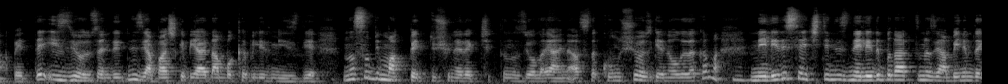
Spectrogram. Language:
Turkish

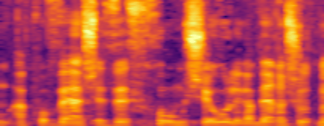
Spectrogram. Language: Hebrew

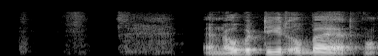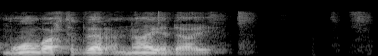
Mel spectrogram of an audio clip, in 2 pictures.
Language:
Western Frisian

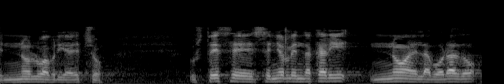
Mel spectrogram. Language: Spanish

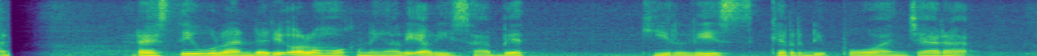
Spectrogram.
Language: Sundanese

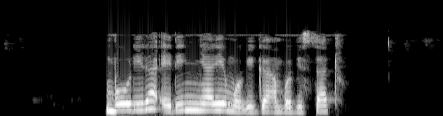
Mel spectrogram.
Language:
Ganda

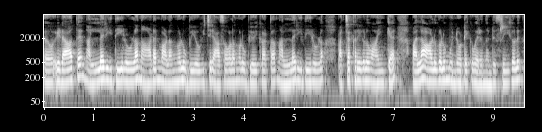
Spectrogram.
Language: Malayalam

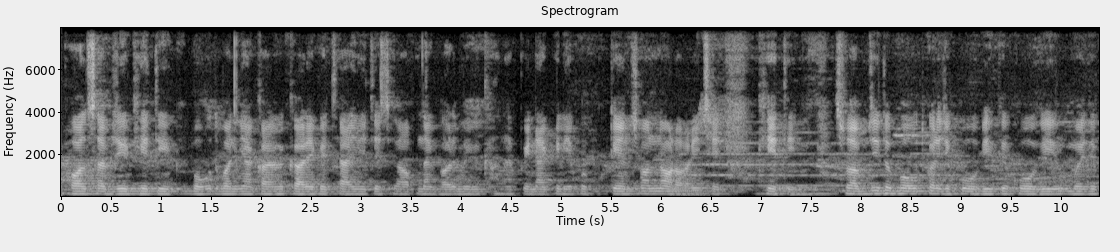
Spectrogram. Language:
Maithili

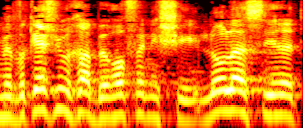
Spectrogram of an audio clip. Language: Hebrew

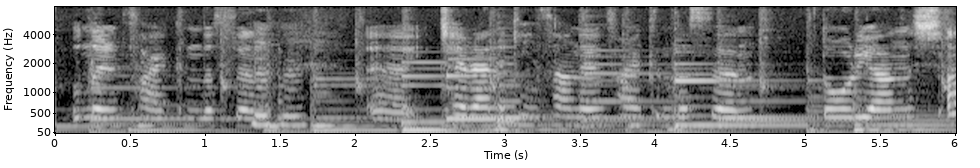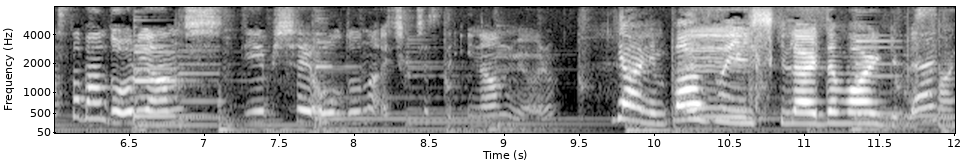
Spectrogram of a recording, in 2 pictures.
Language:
Turkish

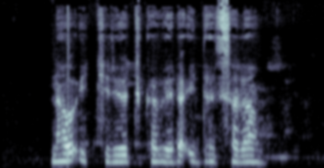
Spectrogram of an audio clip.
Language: Kinyarwanda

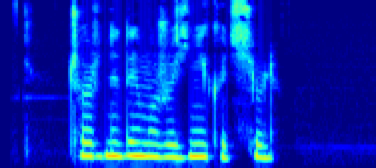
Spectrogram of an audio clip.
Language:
Belarusian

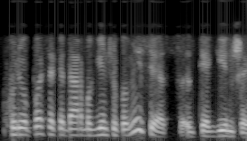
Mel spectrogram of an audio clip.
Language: Lithuanian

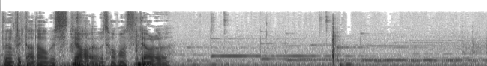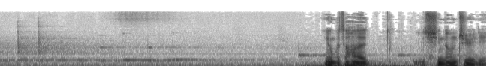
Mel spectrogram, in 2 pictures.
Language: Chinese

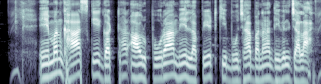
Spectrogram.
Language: Bhojpuri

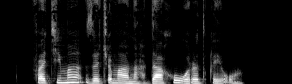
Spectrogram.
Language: Adyghe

